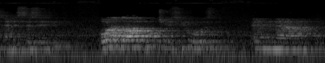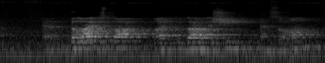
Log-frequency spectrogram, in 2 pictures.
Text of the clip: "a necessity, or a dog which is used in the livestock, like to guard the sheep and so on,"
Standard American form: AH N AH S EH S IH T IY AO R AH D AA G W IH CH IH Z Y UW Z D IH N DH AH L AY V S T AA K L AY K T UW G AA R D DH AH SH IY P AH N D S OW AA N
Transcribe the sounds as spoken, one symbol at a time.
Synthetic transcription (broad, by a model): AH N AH S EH S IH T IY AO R AH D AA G W IH CH IH Z Y UW Z D IH N DH AH L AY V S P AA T L AY K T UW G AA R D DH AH SH IY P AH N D S OW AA N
